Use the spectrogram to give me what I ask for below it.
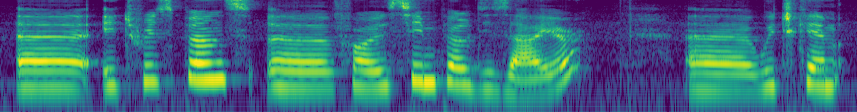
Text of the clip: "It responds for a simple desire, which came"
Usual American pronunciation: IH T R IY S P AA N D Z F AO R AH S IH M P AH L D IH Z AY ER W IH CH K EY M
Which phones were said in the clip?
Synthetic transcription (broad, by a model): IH T R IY S P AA N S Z F AO R AH S IH M P AH L D IH Z AY ER W IH CH K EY M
